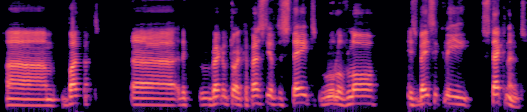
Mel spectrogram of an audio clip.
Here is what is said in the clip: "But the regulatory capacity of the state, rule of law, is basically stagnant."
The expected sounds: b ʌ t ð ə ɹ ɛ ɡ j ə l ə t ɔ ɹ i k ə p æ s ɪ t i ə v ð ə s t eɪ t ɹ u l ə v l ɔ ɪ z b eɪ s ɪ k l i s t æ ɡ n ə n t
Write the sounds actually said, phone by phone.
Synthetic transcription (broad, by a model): b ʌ t ð ə ɹ ɛ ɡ j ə l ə t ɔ ɹ i k ə p æ s ɪ t i ə v ð ə s t eɪ t ɹ u l ə v l ɔ ɪ z b eɪ s ɪ k l i s t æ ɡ n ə n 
